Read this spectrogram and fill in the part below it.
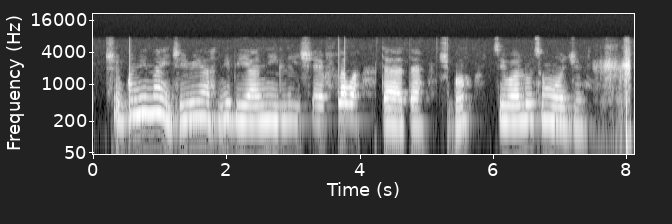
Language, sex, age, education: Yoruba, female, 30-45, tertiary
